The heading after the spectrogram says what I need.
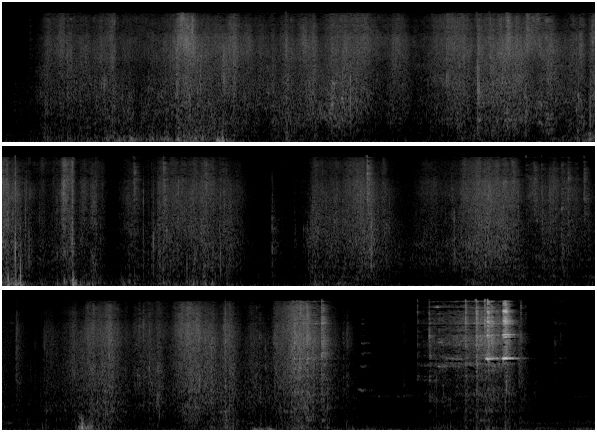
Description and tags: the sound of a shower curtain being clenched and pulled around, ending with a creak as it's pulled back
clench, curtain, shower, squeak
